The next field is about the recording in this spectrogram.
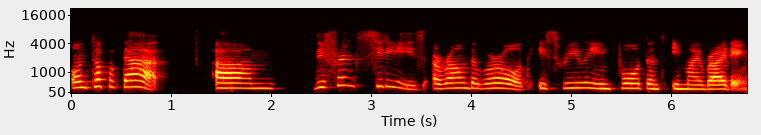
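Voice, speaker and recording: In a Japanese accent, a woman with a high pitch speaks at a fairly slow pace. Her intonation is lively, and the background is quiet. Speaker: writer. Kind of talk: panel discussion.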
